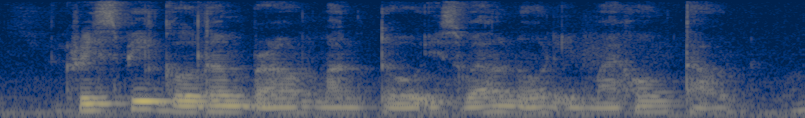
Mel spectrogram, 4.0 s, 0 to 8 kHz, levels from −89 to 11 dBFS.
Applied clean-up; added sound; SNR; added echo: none; none; none; none.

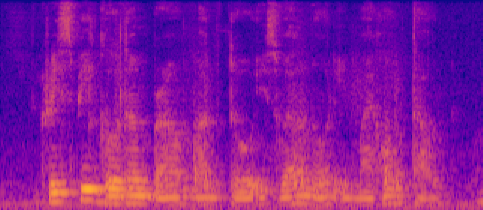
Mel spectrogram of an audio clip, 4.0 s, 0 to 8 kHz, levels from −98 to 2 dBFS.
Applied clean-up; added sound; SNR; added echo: none; Walk, footsteps; 14 dB; none.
